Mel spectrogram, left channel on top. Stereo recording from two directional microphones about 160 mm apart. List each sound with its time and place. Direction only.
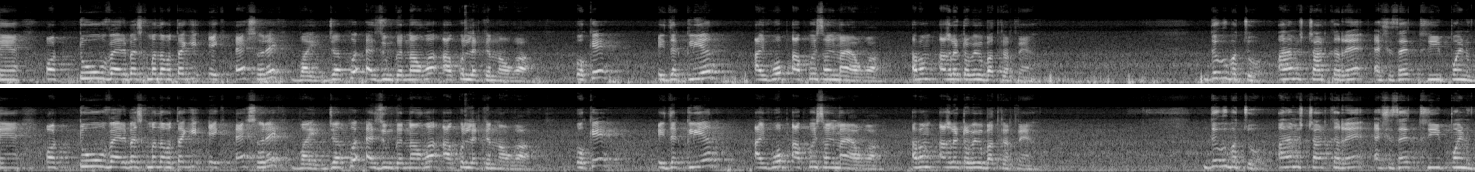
0.0 s a man's voice: 50° left (ahead or behind)
12.0 s a woman's voice: 50° left (ahead or behind)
